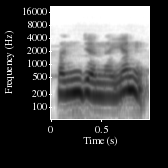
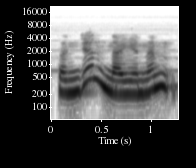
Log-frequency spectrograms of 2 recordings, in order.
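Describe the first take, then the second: First: The word ends in '-yan'. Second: The word ends in '-yanan'. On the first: The speaker calls it right. "సంజనయన్ అంతేగాని" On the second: The speaker calls it wrong. "సంజనయనన్ కాదు"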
